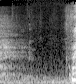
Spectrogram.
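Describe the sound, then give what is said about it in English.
A soft, breathy intake of air builds for a moment, then a sudden, harsh burst of a sneeze erupts right at the end, with no talking. “Oh my gosh, sneeze just came through.”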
